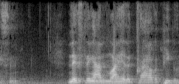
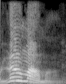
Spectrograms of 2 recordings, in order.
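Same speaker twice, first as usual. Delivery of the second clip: Little Mama called out louder with a laugh, Little stressed; delighted nickname; 6 semitones higher, 6 dB louder than usual. Retold or imitated. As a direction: hail the girl with a laughing grin. [name] names her, laughing.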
